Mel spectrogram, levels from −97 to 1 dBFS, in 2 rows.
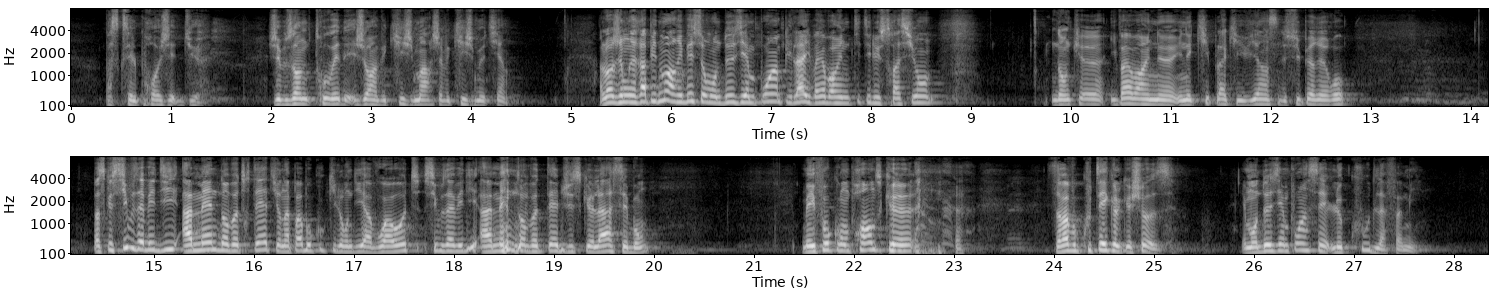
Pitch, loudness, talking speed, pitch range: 185 Hz, -24 LUFS, 230 wpm, 160-215 Hz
